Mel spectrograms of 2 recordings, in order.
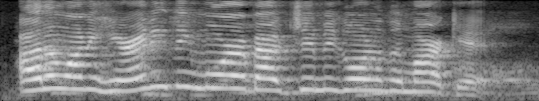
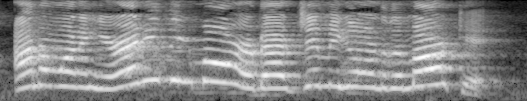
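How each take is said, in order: First: It is said in a normal, non-nasal voice. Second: It is said in a nasal, old-movie voice.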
